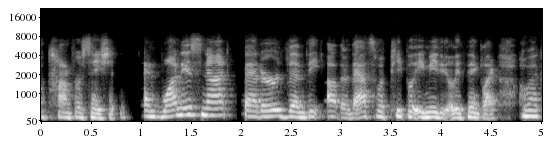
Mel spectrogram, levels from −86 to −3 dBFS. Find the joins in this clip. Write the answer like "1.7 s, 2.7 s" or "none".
1.9 s

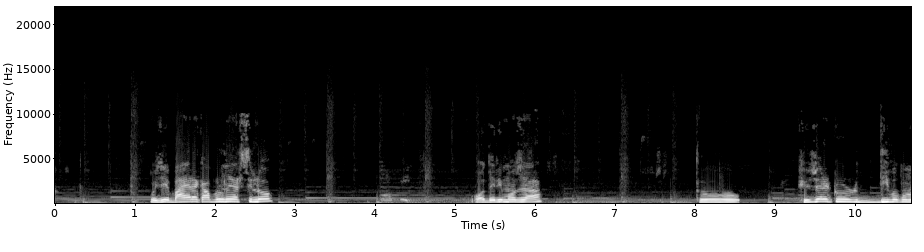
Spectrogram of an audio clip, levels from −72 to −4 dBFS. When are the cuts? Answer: 6.2 s, 8.0 s

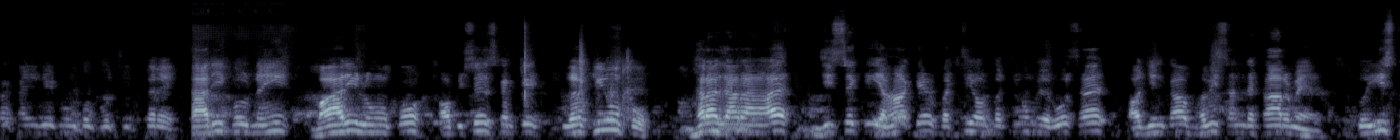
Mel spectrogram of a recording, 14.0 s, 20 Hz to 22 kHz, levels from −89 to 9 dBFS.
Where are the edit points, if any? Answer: 1.9 s

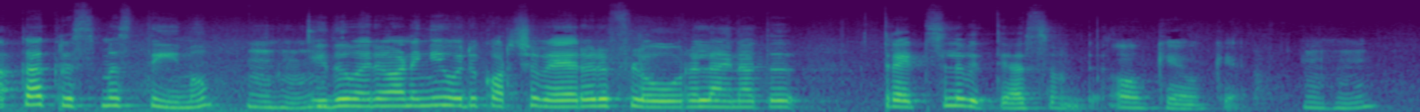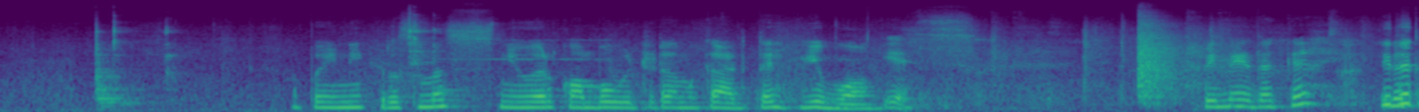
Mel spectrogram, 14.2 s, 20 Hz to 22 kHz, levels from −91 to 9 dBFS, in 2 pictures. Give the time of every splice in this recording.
none

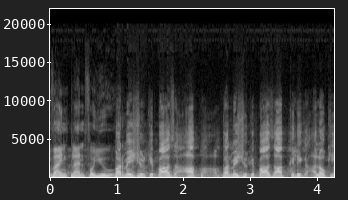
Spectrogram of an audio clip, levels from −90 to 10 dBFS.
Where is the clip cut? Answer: none

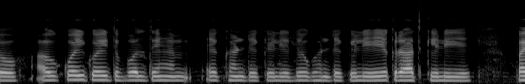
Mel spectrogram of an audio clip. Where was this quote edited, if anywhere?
none

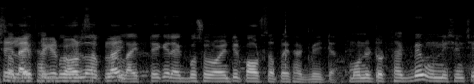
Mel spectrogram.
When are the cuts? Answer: 3.3 s

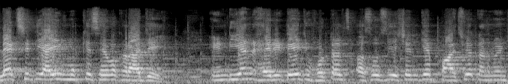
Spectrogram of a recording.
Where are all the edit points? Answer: none

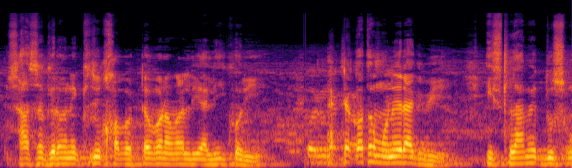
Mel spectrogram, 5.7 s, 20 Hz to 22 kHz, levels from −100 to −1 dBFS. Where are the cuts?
3.0 s

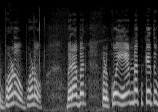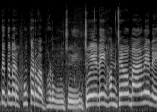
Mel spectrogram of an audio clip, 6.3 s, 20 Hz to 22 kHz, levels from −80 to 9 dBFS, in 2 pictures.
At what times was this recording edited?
none

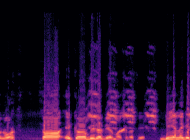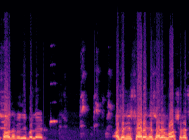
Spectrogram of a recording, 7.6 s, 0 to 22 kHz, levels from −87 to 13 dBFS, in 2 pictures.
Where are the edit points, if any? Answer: 4.7 s

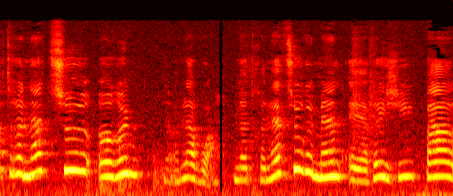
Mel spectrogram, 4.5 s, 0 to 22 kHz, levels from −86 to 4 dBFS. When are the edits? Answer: none

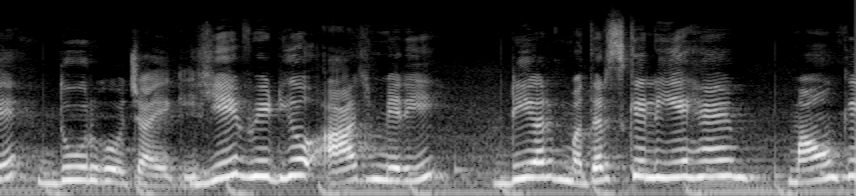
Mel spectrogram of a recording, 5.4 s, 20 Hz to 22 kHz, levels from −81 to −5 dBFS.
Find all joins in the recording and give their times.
1.2 s

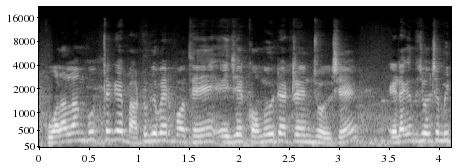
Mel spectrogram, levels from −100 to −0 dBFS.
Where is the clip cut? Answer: none

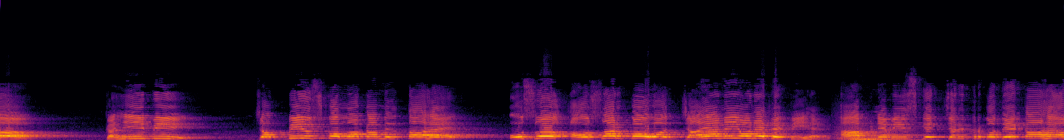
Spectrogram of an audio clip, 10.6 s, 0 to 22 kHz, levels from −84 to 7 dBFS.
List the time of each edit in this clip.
8.3 s

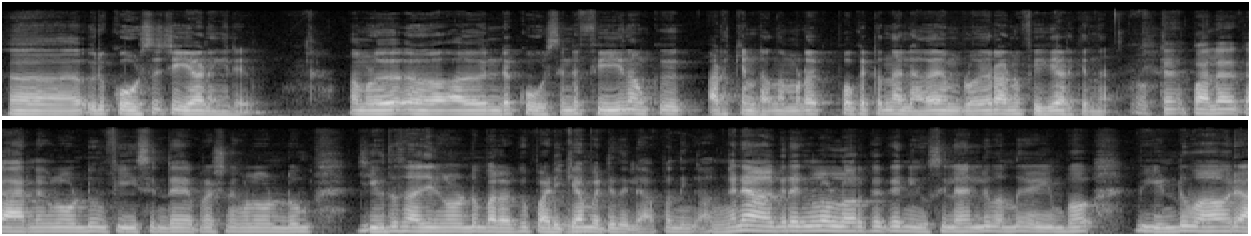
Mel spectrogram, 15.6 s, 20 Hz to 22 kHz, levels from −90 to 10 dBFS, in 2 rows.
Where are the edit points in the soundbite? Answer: 7.3 s

